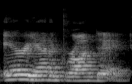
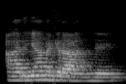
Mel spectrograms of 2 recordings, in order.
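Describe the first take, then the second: First: It is said with an English accent. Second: It is said with an Italian accent. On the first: "In English, we say Ariana Grande" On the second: "if we said it in, Itali in Italian, it would be"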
